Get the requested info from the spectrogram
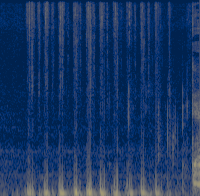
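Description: Soft noises made by hand close to one side of the microphone as an ASMR trigger: a rapid, irregular run of small clicks and scratches lasting about three seconds.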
